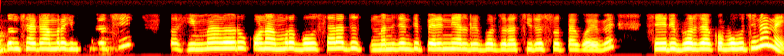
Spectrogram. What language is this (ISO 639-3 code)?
ori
